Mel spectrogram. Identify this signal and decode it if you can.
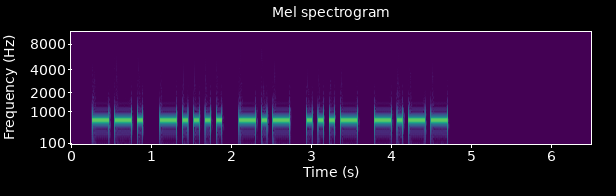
Morse code, heard as a keyed tone, about 17 wpm, 700 Hz. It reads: G6KVY
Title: DXCC-100 Call Signs - 5 Characters - Repeated 2x - 17wpm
